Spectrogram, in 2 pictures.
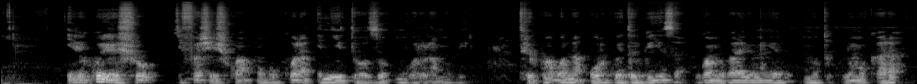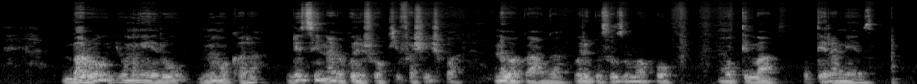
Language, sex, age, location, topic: Kinyarwanda, female, 18-24, Huye, health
